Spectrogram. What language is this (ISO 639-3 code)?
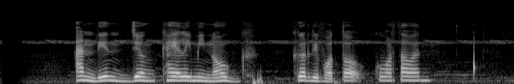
sun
